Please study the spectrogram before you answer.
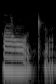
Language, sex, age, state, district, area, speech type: Kannada, female, 18-30, Karnataka, Chamarajanagar, rural, conversation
